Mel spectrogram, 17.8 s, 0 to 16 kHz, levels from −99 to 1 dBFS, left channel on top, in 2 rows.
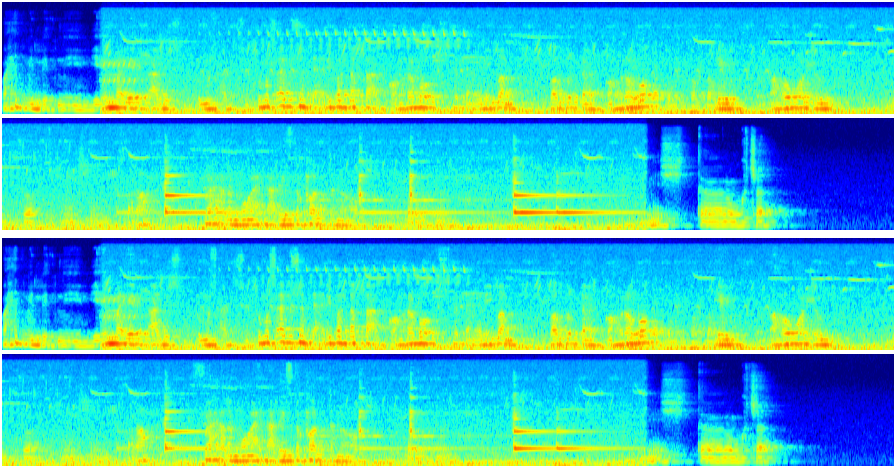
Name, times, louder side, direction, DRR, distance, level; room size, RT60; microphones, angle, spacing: voice 1, 0.0-6.5 7.1-7.4 7.7-8.4 10.3-10.4 10.9-12.5, equal, 25° right, 3 dB, 1.4 m, -29 dB
sound 1, 1.0-15.4, left 2 dB, 5° left, 0.3 m, -33 dB
voice 2, 6.2-7.7 8.8-10.4 11.0-11.2 13.0-13.5 15.1-16.5, left 1 dB, 25° left, 3 dB, 1.3 m, -37 dB
12.0 x 11.0 x 2.9 m, 0.74 s
head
